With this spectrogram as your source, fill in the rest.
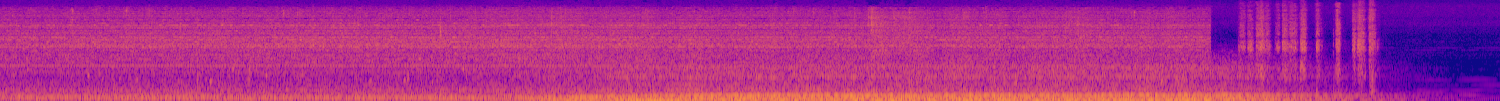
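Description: A low machine drone hums, swells louder, then fades away.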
